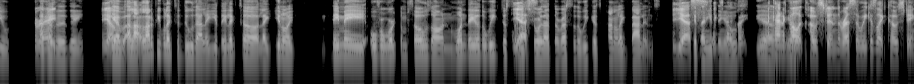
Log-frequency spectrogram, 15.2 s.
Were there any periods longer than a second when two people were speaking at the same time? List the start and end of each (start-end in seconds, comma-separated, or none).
11.6-13.3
